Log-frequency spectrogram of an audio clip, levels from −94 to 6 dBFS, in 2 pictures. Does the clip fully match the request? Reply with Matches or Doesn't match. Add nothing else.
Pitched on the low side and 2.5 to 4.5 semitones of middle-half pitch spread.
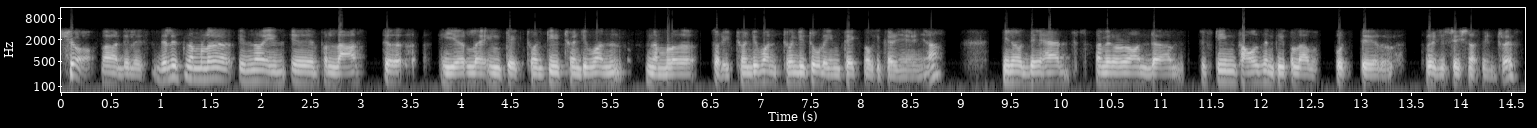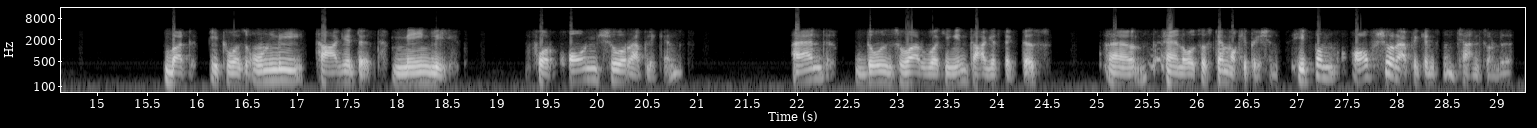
Matches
